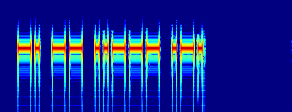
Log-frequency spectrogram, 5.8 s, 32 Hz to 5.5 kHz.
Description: Morse code, heard as a keyed tone, about 14 wpm, 600 Hz. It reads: NM2R
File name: Callsigns-14wpm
